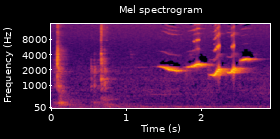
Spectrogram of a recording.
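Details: Female white-rumped shama (murai batu betina) giving a kretekan call to draw a male, used as a lure: two short harsh clicks, then a run of slurred, bending whistles at a steady middle pitch.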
